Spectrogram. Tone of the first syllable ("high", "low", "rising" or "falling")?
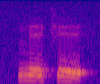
low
